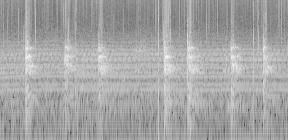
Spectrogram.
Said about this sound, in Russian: А это тоже ласкирь, но в другое время. Порывистые поступательные движения у ласкирей сопровождаются громкими звуковыми импульсами.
